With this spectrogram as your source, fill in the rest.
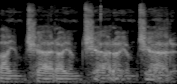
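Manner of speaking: muttered under the breath. Narrating a scene, voice a man muttering under his breath. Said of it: "muttering under his breath".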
